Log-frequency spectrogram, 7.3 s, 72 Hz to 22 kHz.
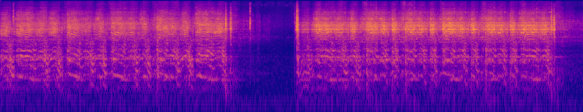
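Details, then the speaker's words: Chrysler Galant 1600 wagon started after sitting 30 years: cranks and catches to rough run, drops out, sharp crack as it relights; wet ignition coil arcing through makeshift insulation, causing misfire. "You can still hear a crack in here and there. I need to backfire."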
